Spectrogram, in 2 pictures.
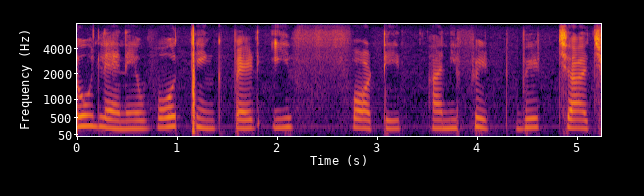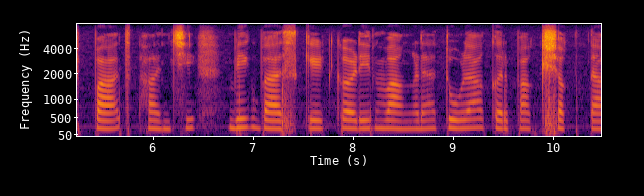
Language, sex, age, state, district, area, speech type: Goan Konkani, female, 18-30, Goa, Salcete, rural, read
